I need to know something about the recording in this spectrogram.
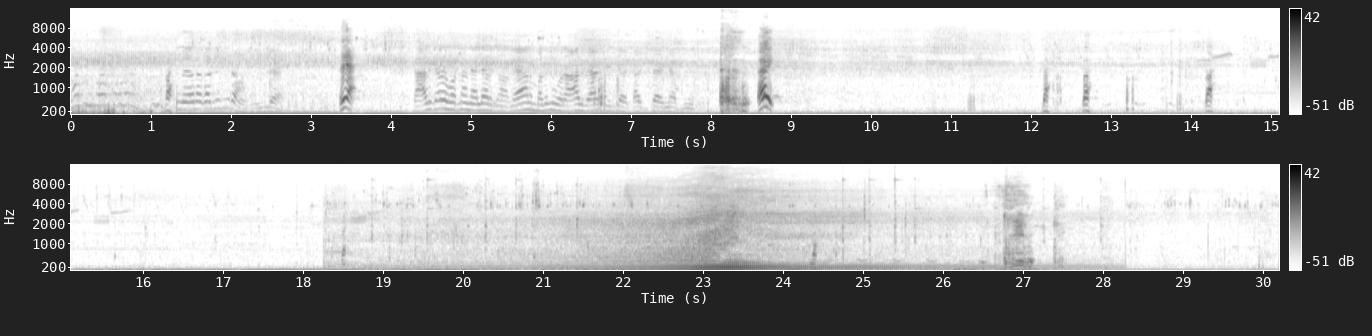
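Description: A man calls "Va! Va! Va!" to drive a yoked pair of bullocks pulling a leveling board across ploughed soil, over a steady low rumble, with a few more wavering calls a few seconds later. In the second half a passing engine swells to its loudest a little past the middle, then fades.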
